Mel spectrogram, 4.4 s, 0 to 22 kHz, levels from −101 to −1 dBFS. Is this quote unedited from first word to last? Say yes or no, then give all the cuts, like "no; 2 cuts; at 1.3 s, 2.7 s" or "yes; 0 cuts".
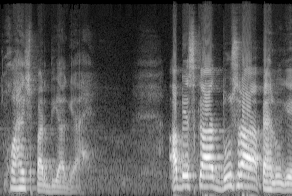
yes; 0 cuts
